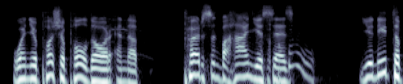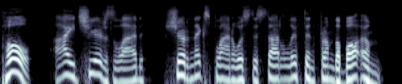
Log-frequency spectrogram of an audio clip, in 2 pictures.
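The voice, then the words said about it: Put-on Scottish accent. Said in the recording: “I know zero about Scottish people. ... I like that accent. ... Was good ... That was really good.”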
